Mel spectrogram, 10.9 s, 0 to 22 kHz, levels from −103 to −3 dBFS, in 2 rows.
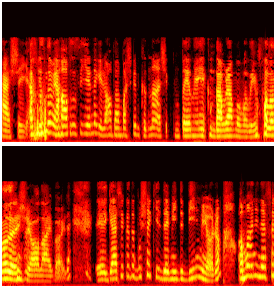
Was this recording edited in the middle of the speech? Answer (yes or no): no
